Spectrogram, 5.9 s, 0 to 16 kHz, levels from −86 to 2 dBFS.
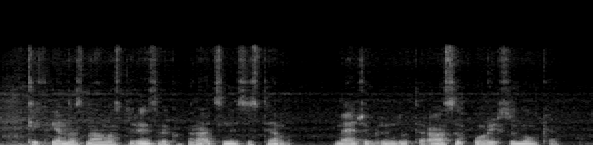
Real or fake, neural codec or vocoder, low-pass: fake; vocoder, 24 kHz, 100 mel bands, Vocos; 10.8 kHz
